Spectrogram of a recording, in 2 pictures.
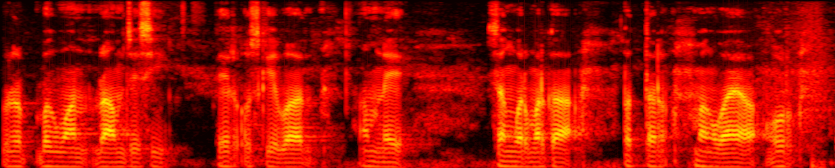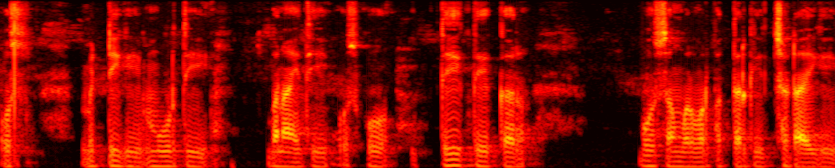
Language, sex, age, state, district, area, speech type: Hindi, male, 18-30, Rajasthan, Bharatpur, rural, spontaneous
